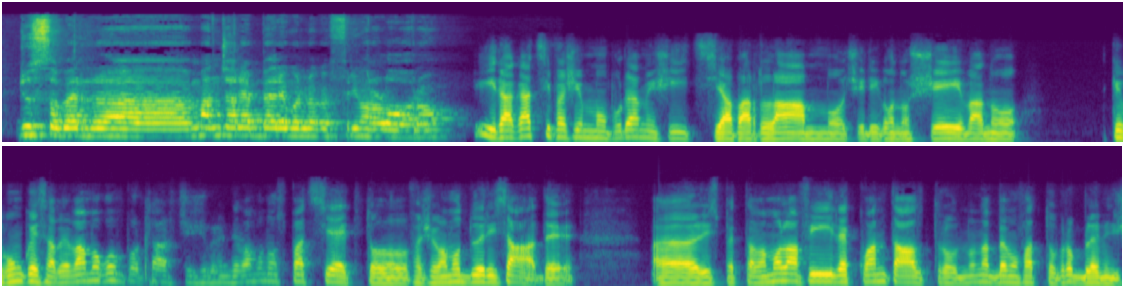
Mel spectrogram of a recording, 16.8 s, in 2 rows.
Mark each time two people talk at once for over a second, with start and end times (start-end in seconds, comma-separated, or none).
none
